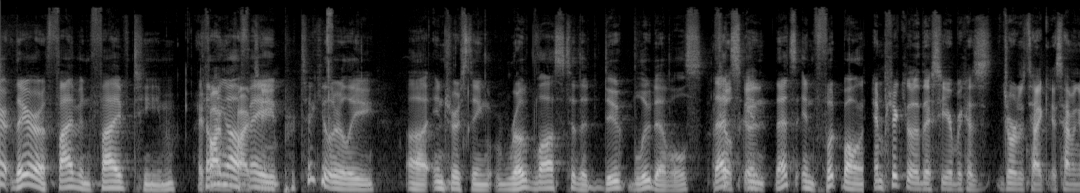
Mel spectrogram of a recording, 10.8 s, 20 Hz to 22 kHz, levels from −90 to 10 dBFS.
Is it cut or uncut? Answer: cut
